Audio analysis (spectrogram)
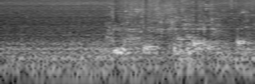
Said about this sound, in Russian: И кипящую воду и мясо добавляем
